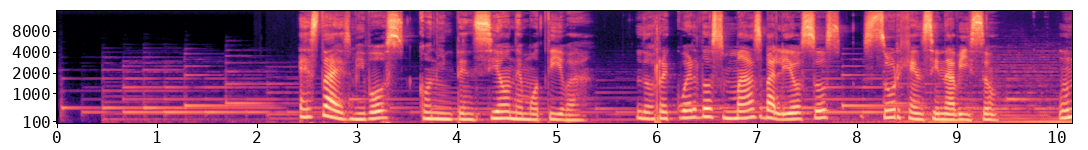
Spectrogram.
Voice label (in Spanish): Emotiva Musicalizado, locutora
